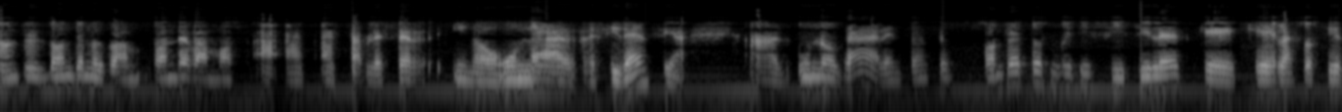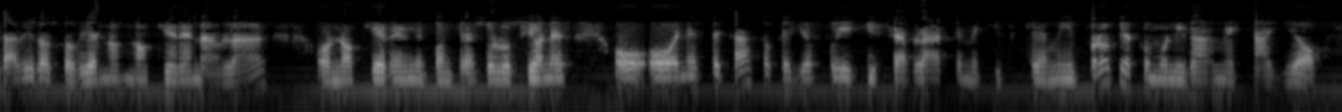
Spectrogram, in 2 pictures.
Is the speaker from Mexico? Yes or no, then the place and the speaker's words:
yes; Mexico; moved away; yo he estado involucrada en mi comunidad desde que me vine de México. Hace ya pues más de 15 años, ¿verdad? Cuando vine a este país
